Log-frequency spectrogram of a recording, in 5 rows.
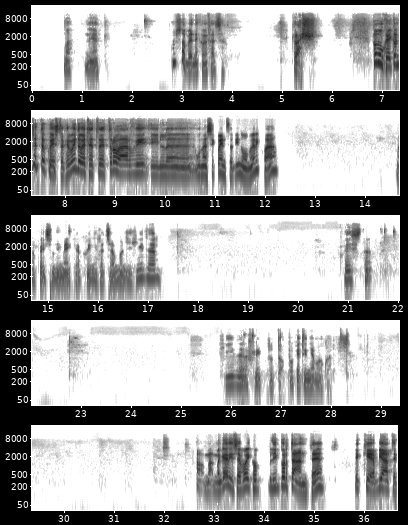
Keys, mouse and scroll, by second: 1.0 click, 15.2 right click, 21.7 right click.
